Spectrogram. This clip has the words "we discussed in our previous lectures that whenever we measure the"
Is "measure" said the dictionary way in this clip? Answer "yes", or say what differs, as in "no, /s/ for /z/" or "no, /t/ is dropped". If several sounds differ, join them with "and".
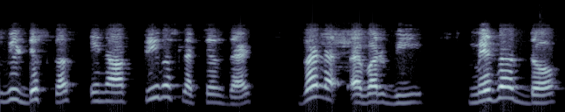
no, /z/ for /ʒ/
